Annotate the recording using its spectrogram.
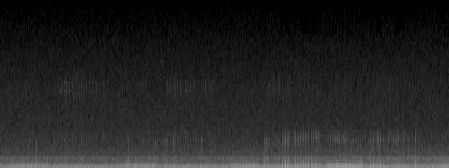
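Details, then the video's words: Domestic cat lying relaxed inside a gym belt, purring steadily: a continuous low, rough rumble with a soft rhythmic pulse that runs unbroken throughout, quiet and close, with no other clear sounds. "CAT CHILLING PURRING AND MEOWING INSIDE THE GYM BELT"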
